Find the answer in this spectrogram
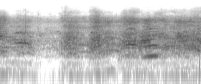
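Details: Chinese swan goose, domestic birds shown playing and fighting; a short stretch of overlapping honks that dips briefly, then resumes in a loud clamour.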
